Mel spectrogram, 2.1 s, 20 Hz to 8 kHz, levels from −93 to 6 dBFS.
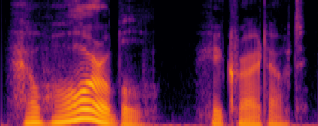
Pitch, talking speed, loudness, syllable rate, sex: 110 Hz, 140 wpm, -17 LUFS, 4.8 syllables/s, male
